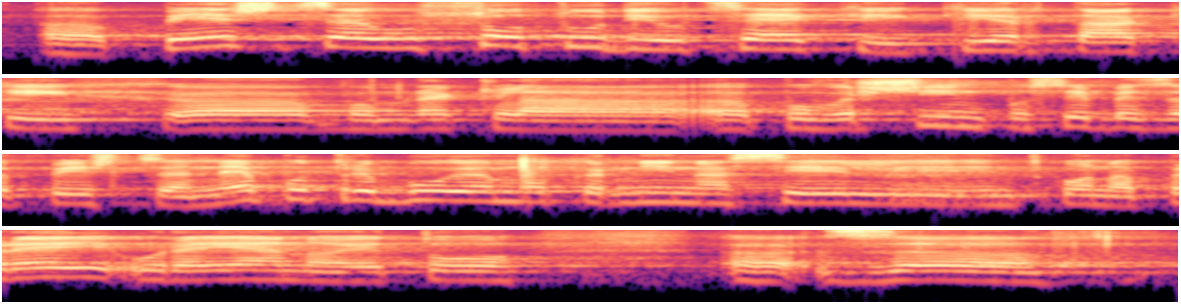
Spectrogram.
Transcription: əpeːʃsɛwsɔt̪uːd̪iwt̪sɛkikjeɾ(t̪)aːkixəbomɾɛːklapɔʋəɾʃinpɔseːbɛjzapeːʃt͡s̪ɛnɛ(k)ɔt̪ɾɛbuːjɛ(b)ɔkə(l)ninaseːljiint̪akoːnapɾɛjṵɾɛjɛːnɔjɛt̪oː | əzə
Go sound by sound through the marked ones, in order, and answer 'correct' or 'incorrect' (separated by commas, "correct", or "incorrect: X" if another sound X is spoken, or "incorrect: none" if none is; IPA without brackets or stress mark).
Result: correct, incorrect: p, incorrect: m, incorrect: ɾ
